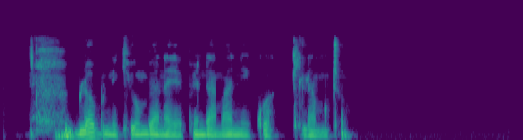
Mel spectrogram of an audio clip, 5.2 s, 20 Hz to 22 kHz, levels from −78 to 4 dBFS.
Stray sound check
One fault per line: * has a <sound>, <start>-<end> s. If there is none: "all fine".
all fine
